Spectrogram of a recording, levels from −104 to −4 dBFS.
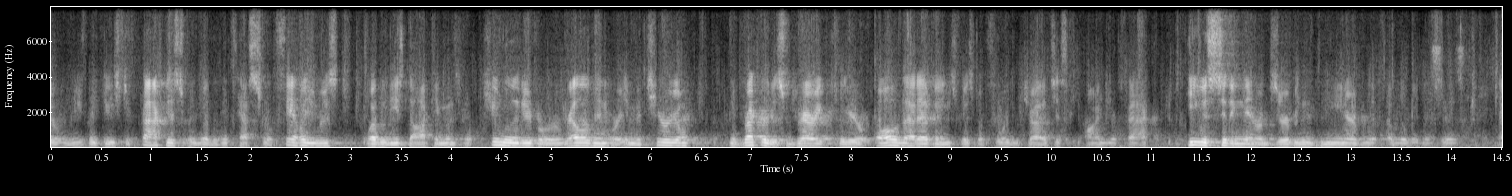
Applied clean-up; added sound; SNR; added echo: neural separator model SepFormer DNS4.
